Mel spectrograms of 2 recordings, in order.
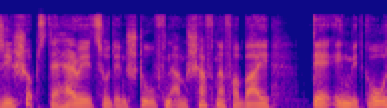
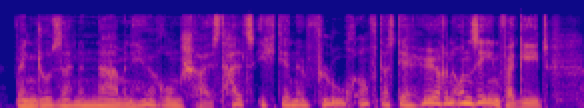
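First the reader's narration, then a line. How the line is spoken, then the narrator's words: Threatening mutter. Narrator (German): murmelte Tonks drohend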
